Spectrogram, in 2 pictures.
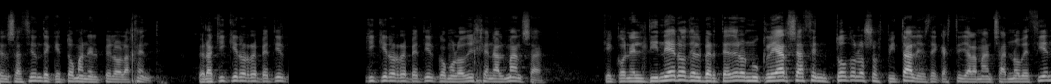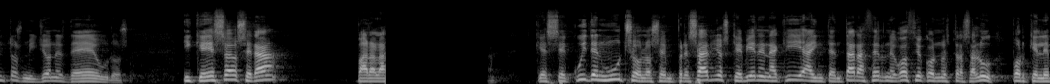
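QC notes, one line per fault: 2.88–4.38 s, stream reconnect: the audio drops out for about 0.75 s, then picks up again roughly 0.74 s earlier than where it cut, so you hear a short stretch twice. That's the server resending a burst after the player reconnected, with a fresh decoder easing in.
14.36–15.42 s, stream reconnect: about a second of dead air, then it comes back around a second further on, so a chunk is simply skipped. That's the live stream moving on while the connection was down.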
